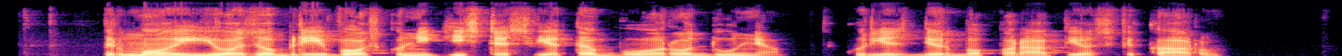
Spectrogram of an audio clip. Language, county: Lithuanian, Vilnius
